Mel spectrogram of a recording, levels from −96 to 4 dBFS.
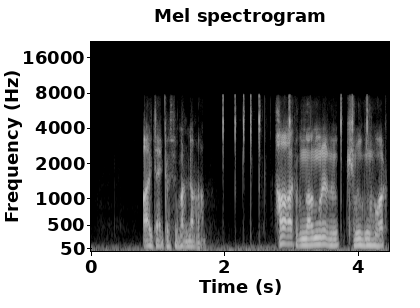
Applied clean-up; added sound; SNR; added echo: neural diffusion model UNIVERSE++.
